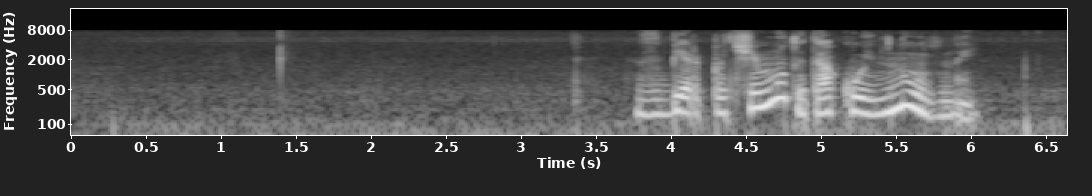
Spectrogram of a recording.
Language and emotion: Russian, angry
